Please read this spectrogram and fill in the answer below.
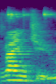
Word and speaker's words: Ranju: in a white area, a lot of people couldn't pronounce my name, so I said, okay, well, just say Duran Duran. Now, if you say it so many times, Duran Duran Duran Duran Duran Duran Duranju. Yes, there you go, you can pronounce it now.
